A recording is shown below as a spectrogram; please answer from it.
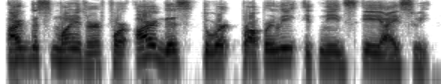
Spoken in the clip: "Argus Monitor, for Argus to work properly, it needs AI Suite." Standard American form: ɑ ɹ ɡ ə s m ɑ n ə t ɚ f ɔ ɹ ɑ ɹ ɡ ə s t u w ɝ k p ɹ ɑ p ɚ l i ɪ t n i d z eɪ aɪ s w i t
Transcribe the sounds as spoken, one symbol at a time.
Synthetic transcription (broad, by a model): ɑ ɹ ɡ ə s m ɑ n ə t ɚ f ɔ ɹ ɑ ɹ ɡ ə s t u w ɝ k p ɹ ɑ p ɚ l i ɪ t n i d s eɪ aɪ s w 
